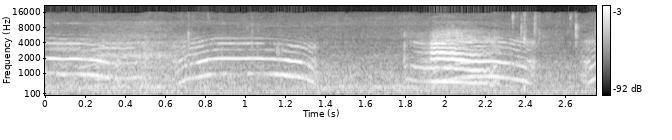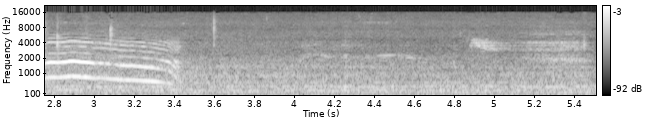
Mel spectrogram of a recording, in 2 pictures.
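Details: Ragdoll kittens at a home cattery in central Kansas: a series of thin, high kitten mews, arched and falling in pitch, three close together over about three seconds, then quieter room noise.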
